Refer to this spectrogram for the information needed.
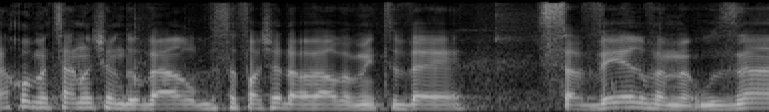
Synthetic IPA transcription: naχumat͡sanuʃemedubaʁbeso̞fo̞ʃe̞ld̪avavaʁbemitve | saviʁvemeʔuza

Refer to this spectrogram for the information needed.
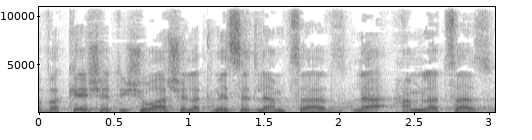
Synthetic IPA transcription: vake̞ʃet̪iʃuʁaʃelakne̞se̞t̪leamt͡sazlehamlat͡saz

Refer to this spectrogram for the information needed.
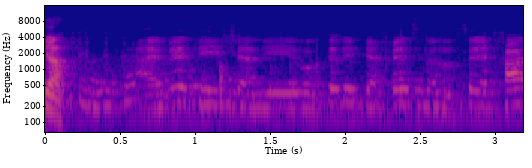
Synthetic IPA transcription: aaemet̪iʃeaniɾo̞t͡seliit̪jaχe̞sleno̞seːχa

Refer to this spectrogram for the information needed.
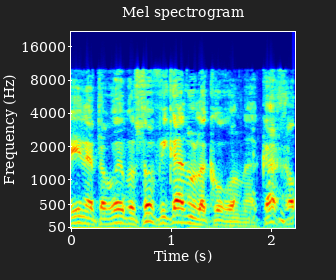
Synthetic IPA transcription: inat̪aʁoebaso̞fiɡanulako̞ʁo̞na̰kaχa

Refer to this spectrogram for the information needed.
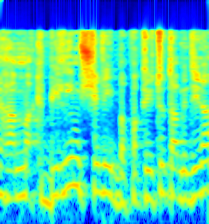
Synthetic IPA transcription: ɦamakbilimʃelibepaklit̪ut̪hamed̪ina

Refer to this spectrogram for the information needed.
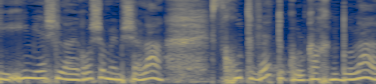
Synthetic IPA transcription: iʔimjeʃlajʁo̞ʃhame̞mʃalasχutvetoko̞lkaχɡdo̞la

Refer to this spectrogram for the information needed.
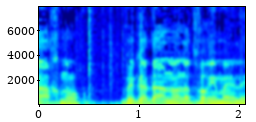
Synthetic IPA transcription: aχnu | veɡadalnualad̪vaʁimae̞le

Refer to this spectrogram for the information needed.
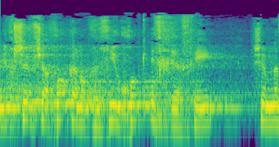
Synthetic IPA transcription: niχo̥ʃevʃeaχo̞khanoχaχiuχokeχʁaχi | ʃemna

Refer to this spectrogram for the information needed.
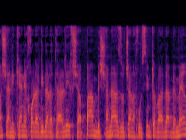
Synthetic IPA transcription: aʃeanikenjaχo̞leaɡid̪alat̪aːliχʃeapaːmbe̞ʃanaːzo̞t̪ʃeanaχnuosimt̪avaːd̪abe̞me

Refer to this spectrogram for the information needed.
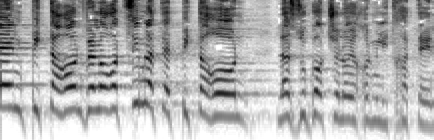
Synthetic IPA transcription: enpit̪aʁo̞nvelo̞ʁo̞t͡simlat̪et̪̚pit̪aʁo̞n | lazuɡo̞tʃe̞lo̞jaχolimlit̪χat̪en

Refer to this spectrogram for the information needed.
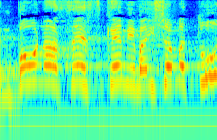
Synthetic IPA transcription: nbonaːseeskemimhaiʃamat̪u

